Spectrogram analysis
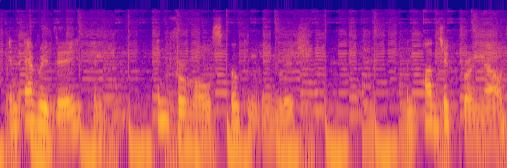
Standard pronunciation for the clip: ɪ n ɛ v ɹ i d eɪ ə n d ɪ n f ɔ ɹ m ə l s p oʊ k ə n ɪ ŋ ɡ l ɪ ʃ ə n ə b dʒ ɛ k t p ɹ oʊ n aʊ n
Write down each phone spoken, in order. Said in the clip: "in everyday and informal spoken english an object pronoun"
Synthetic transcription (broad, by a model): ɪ n ɛ v ɹ i d eɪ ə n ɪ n f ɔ ɹ m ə l s p oʊ k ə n ɪ ŋ ɡ l ɪ ʃ ə n ə b dʒ ɛ k t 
